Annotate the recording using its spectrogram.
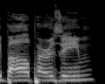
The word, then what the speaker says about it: Baal Perazim: Say Baal Perazim. It's very good, good pronunciation.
